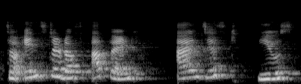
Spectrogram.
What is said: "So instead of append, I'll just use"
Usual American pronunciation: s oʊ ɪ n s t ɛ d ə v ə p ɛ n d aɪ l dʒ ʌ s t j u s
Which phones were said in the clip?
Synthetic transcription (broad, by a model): s oʊ ɪ n s t ɛ d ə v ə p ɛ n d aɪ n dʒ ʌ s t j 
